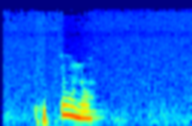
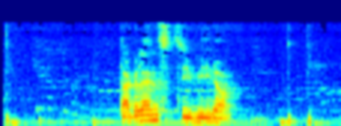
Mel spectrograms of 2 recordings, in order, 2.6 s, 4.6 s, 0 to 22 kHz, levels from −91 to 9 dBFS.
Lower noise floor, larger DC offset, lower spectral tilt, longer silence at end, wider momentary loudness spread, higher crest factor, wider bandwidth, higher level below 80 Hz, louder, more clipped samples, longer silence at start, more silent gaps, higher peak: first, -51 dBFS vs -47 dBFS; neither; first, -9 dB/octave vs -6.5 dB/octave; first, 1.3 s vs 0.3 s; about the same, 21 LU vs 23 LU; about the same, 16 dB vs 20 dB; first, 16 kHz vs 11.5 kHz; second, -54 dBFS vs -42 dBFS; about the same, -19 LUFS vs -18 LUFS; neither; first, 0.45 s vs 0.05 s; neither; second, -6 dBFS vs -2 dBFS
